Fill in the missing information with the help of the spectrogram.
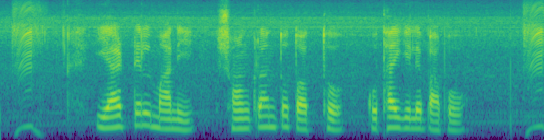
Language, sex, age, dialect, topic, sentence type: Bengali, male, 18-24, Northern/Varendri, banking, question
